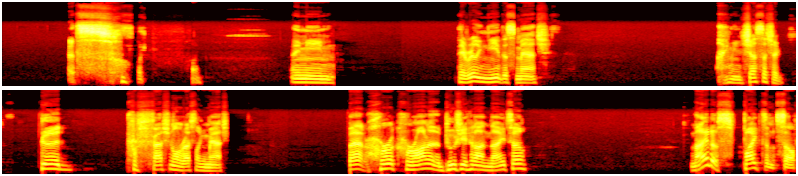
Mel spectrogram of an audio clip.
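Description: A middle-aged man reads aloud close to a microphone, in bursts with pauses.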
